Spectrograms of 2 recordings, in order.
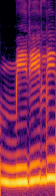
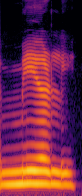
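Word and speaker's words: merely: next देखें, Rakshabandhan is there for, Rakshabandhan इसलिए, इसलिए नॉट, अब इसको मीरीली नहीं पढ़ेंगे, मेयरली, मेयरली यानी कि केवल,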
